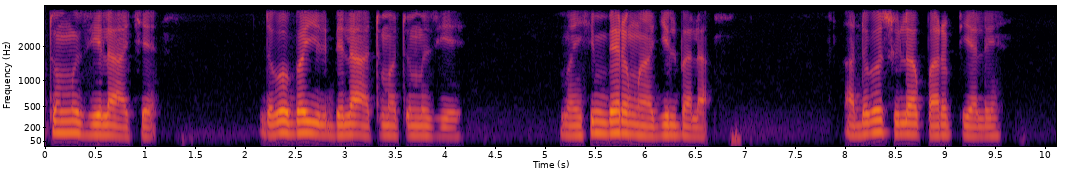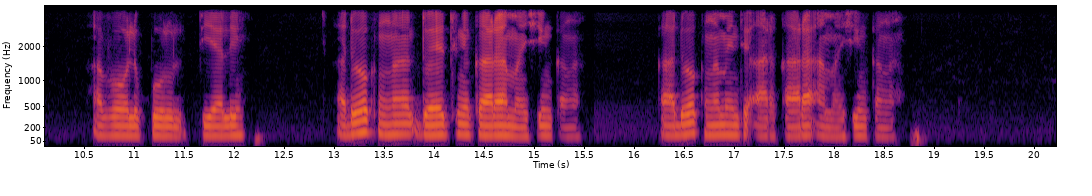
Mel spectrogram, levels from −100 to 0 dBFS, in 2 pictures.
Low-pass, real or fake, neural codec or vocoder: 3.6 kHz; real; none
